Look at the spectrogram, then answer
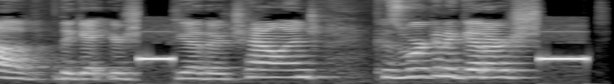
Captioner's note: beep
